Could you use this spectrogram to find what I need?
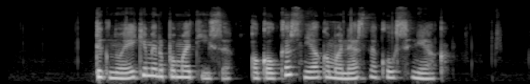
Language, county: Lithuanian, Kaunas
